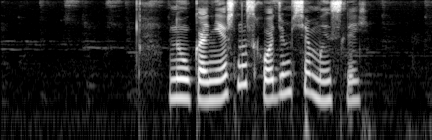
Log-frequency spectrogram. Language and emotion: Russian, neutral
